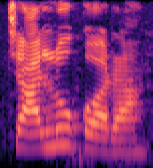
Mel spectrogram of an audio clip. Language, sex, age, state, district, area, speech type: Bengali, female, 45-60, West Bengal, Purba Medinipur, rural, read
